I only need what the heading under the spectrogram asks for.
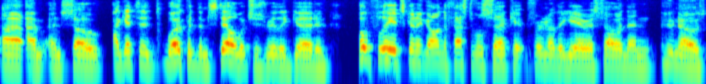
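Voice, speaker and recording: Speaking with an English accent, a man has a fairly high pitch and a dark, mellow tone. His intonation is fairly even and his pace moderate. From England. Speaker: filmmaker. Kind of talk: podcast interview.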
